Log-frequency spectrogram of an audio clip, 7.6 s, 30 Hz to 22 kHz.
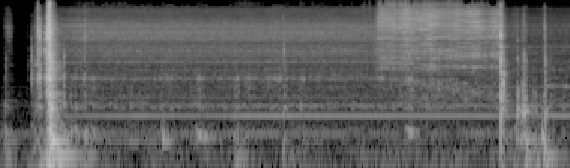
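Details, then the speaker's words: Panasonic RE-7070 8-track player/AM-FM receiver playing a cartridge: steady low hum with scattered clatter and rattle from the noisy cartridge itself; machine is nearly silent without tape. "by the way all that racket is from the tape itself this cartridge is super noisy without the tape the machine makes almost no noise"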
